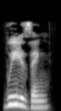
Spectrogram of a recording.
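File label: "wheezing", British English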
